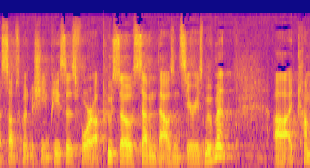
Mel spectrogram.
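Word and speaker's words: Peseux: machine pieces for a Puso 7000 series movement. I'd come across, or I guess Pizu, it depends how you pronounce it. I'm kind of in a vacuum here. But to me, it's Puso.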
